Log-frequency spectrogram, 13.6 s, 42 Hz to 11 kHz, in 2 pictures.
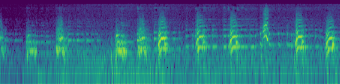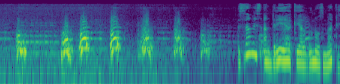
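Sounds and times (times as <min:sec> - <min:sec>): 
dog barking: 0:00.0 - 0:01.4, 0:02.3 - 0:07.4, 0:08.0 - 0:11.1
speech: 0:11.7 - 0:13.6.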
